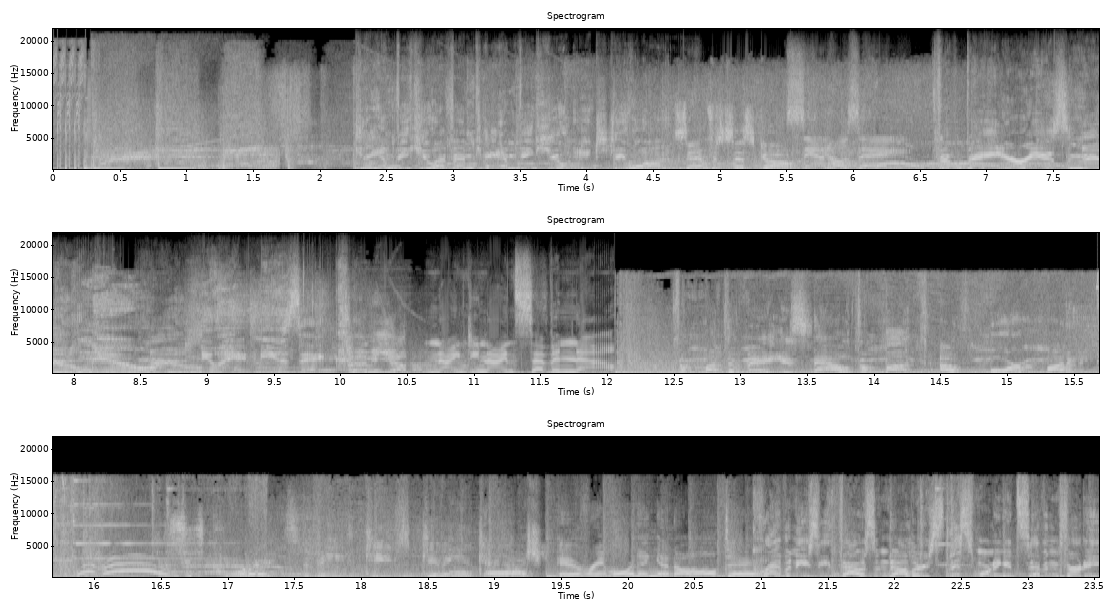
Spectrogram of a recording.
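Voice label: voice over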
